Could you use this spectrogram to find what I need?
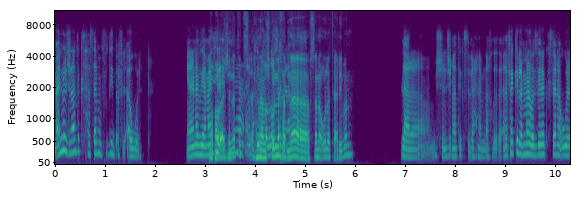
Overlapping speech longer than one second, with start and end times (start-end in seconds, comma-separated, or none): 3.1-5.1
